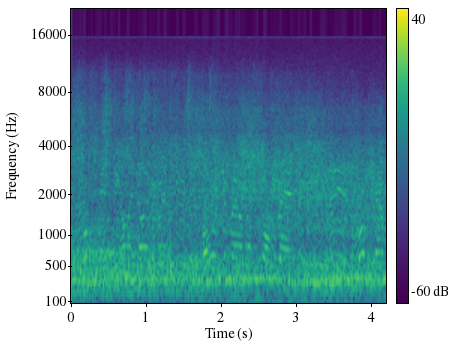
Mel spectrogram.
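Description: Several racing sidecar outfits' engines running hard together, their overlapping notes rising and falling as the riders work the throttles through a bend.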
